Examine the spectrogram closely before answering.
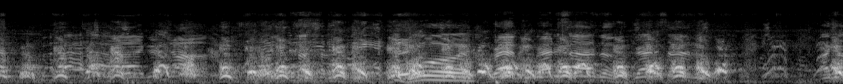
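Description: A dog growls while tugging.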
